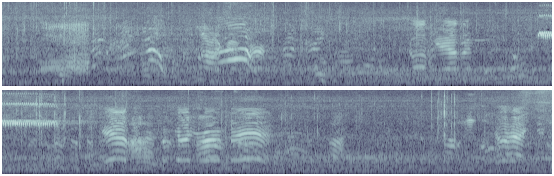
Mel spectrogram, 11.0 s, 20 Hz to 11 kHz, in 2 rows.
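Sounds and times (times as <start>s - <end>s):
sports whistle blast: 5.4s - 6.2s.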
